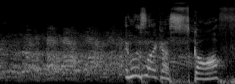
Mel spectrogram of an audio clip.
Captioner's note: audience laughing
